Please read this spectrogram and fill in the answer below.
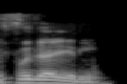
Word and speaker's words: ফুজাইল: না, বানান ভুল করছেন, এটার উচ্চারণ হচ্ছে ফুজাইল, ।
